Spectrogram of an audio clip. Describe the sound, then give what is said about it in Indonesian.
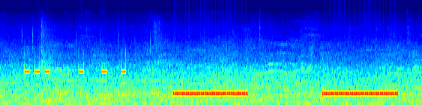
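A handful of quick, high dialing beeps as someone is called again, then a phone's ringback tone: two long, steady buzzing tones with a pause between them, clear over a faint background hum. “Coba ditelepon lagi.”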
